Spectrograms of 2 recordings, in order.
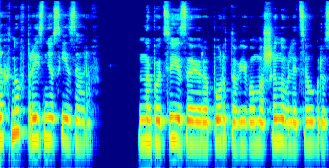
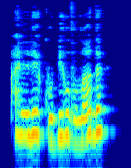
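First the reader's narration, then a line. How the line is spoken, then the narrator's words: Incredulous whisper. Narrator (Russian): С неверием шепотом произнесла Алиса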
